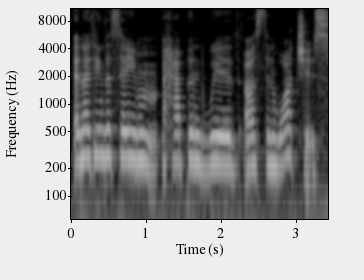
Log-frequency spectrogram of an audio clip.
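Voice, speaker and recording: A woman is speaking. She has a non-native accent. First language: not English. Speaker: podcast guest, host's wife. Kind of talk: casual chat.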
